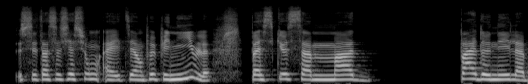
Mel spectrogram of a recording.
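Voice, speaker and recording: A woman with a Brussels accent and a fairly high pitch, at a fairly slow pace with long, frequent pauses, on a very clean recording with a silent background. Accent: Brussels Belgian French. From Belgium, Brussels. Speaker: traveller, former bush lodge resident. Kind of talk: casual interview.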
